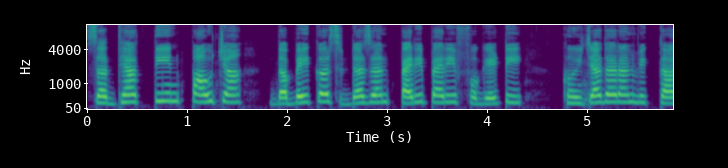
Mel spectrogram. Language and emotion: Goan Konkani, neutral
